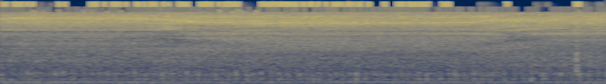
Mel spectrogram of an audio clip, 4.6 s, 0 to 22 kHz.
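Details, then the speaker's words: 2006-11 Honda Civic, turbocharged though not built for it, overheating: steady steam hiss with faint coolant bubbling and smoke, no engine beat; owner suspects coolant and plans a built head with head studs. "sounds bubbling i wanted can see condensation and all that"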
